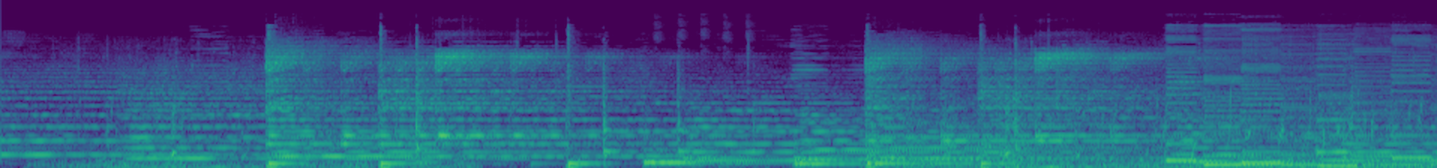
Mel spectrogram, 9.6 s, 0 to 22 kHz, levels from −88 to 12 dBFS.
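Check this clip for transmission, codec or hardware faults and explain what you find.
Nothing here points to a transmission, codec or hardware problem, so there's nothing to flag in this one.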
